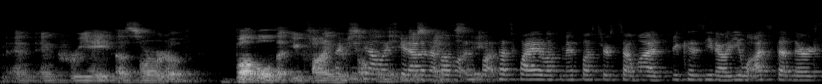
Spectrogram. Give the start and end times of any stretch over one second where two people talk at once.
3.5-4.8

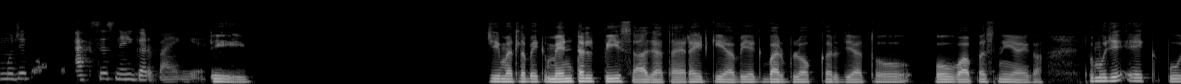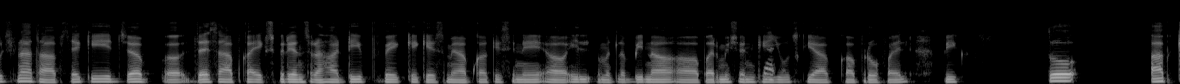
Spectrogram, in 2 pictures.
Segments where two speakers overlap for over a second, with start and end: none

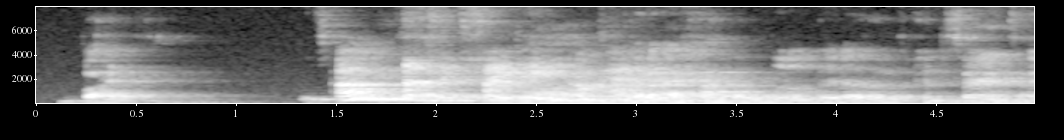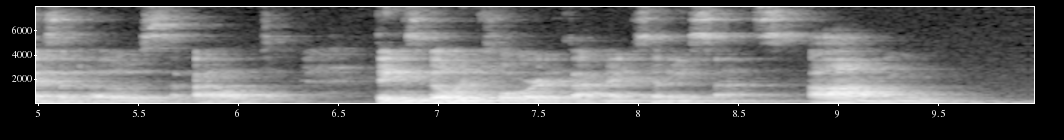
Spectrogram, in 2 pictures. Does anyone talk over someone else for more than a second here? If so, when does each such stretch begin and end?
1.6-3.2

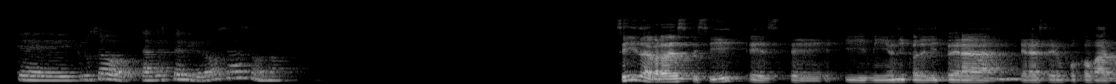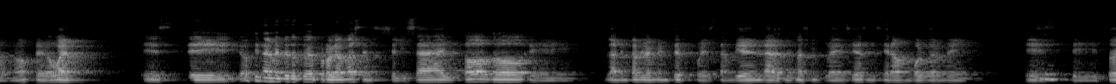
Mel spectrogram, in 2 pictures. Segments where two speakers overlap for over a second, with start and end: none

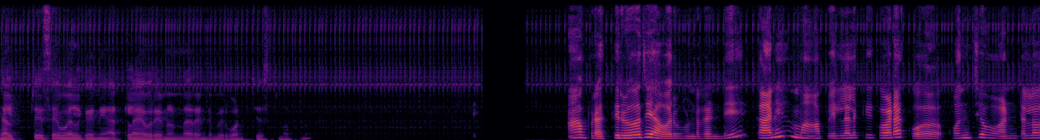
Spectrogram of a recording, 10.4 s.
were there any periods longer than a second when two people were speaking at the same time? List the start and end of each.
none

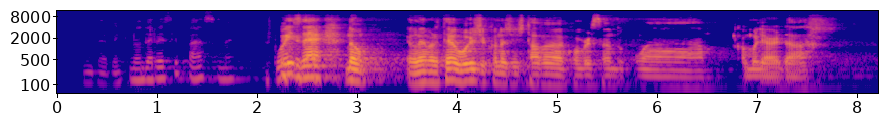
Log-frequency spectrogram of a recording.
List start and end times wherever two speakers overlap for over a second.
none

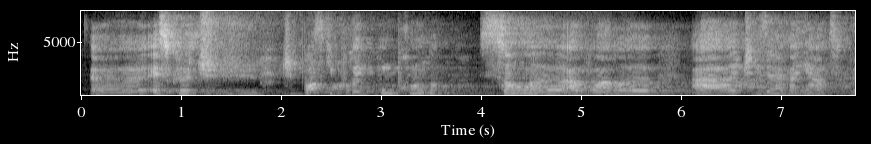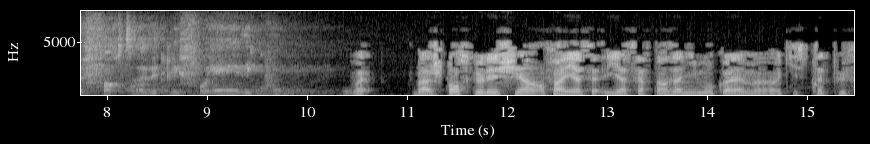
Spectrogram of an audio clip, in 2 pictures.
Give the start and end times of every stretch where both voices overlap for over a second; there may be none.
none

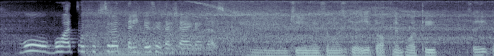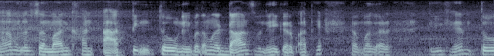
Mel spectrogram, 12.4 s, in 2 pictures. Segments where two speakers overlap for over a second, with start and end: none

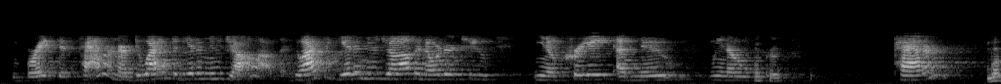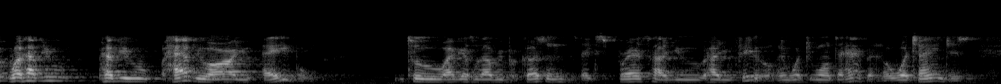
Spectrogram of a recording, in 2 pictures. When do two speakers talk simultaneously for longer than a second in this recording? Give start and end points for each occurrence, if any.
none

